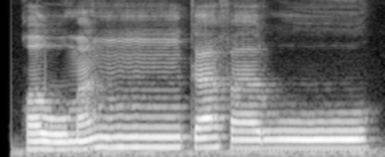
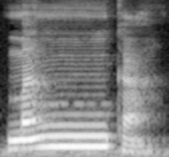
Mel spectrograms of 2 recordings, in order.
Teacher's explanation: Tanwin bertemu ka itu ikhfa hakiki harus kita baca samar. Samarnya seperti menghasilkan bunyi nga.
